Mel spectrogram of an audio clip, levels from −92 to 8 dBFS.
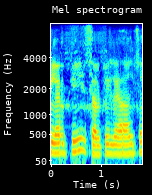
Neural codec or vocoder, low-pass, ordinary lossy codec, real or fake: vocoder, 22.05 kHz, 80 mel bands, HiFi-GAN; 7.2 kHz; Opus, 16 kbps; fake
